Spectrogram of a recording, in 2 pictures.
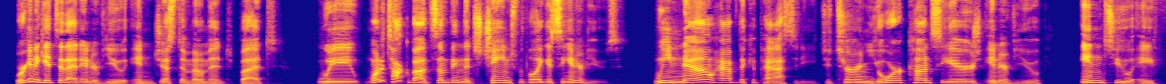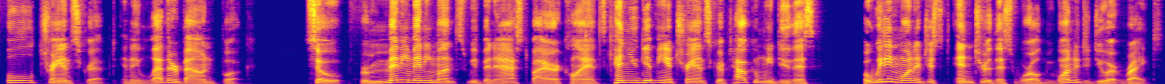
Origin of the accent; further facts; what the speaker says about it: central Illinois, United States; my hometown, small town, central Illinois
